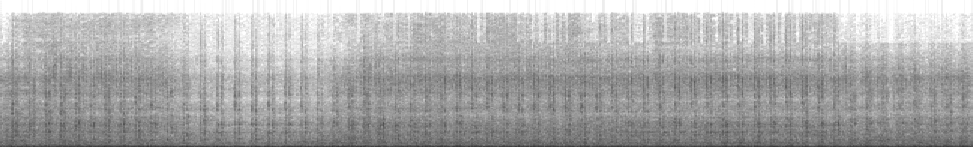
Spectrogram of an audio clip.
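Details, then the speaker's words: Old Asplundh JEX Chuck n Duck wood chipper engine, sold as not running, first start with oil pressure: deep even idle with a steady low rumble and no knocks or stumbles; the engine runs smooth and healthy. "Even got oil pressure and it's running. The guy told me it doesn't run. No way. Did not expect that. I mean, this thing purr like a kitten."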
